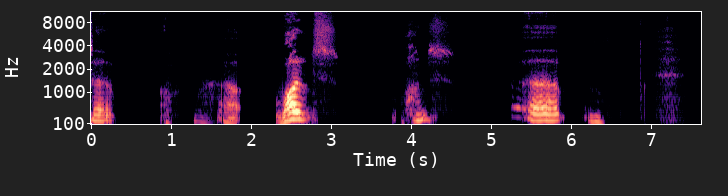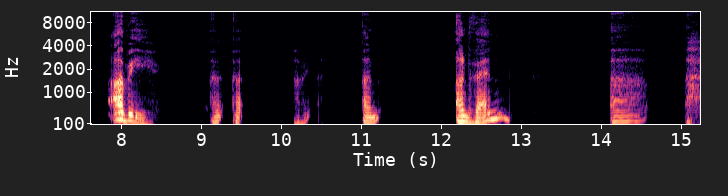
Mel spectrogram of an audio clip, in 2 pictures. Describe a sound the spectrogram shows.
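A man talks with animation close to a microphone, pausing often.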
